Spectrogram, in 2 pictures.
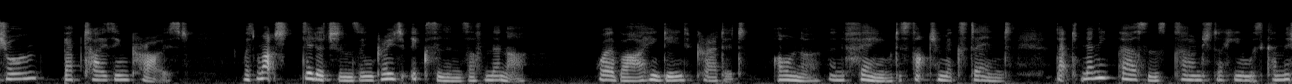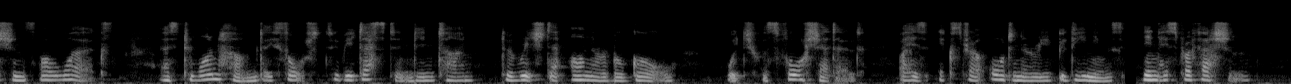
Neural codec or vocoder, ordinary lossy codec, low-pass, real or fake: codec, 16 kHz in and 24 kHz out, 1.1 kbps, FireRedTTS-2 codec; Opus, 64 kbps; 7.2 kHz; fake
